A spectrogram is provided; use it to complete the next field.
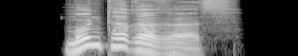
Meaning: strong/mixed nominative/accusative neuter singular comparative degree of munter
- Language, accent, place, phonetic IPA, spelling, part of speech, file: German, Germany, Berlin, [ˈmʊntəʁəʁəs], muntereres, adjective, De-muntereres.ogg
